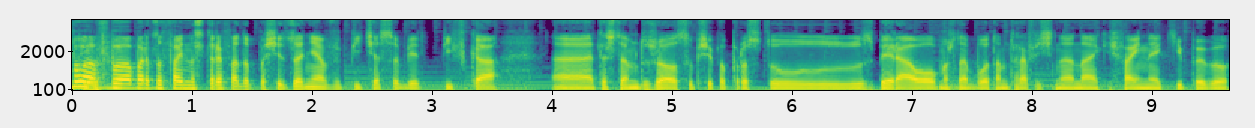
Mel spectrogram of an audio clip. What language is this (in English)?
Polish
